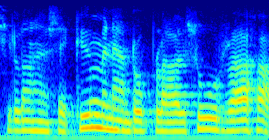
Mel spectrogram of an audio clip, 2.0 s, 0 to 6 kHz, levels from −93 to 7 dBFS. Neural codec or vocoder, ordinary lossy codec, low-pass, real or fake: none; none; 5.4 kHz; real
